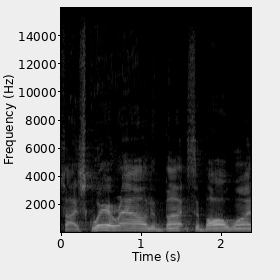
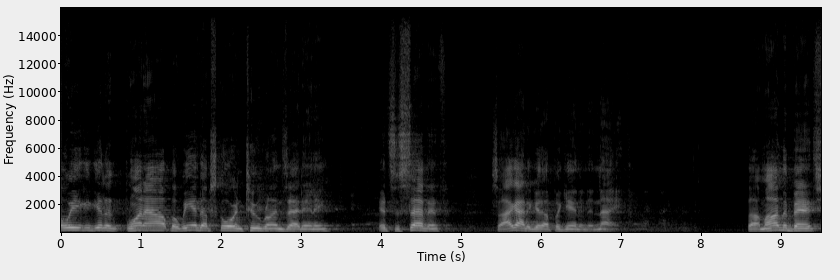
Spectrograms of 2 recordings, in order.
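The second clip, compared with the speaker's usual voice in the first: normal talking voice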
